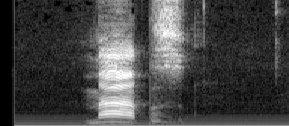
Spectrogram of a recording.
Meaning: 1. brain 2. marrow
- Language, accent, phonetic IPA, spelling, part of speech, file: Persian, Iran, [mæɢz], مغز, noun, Fa-مغز.ogg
